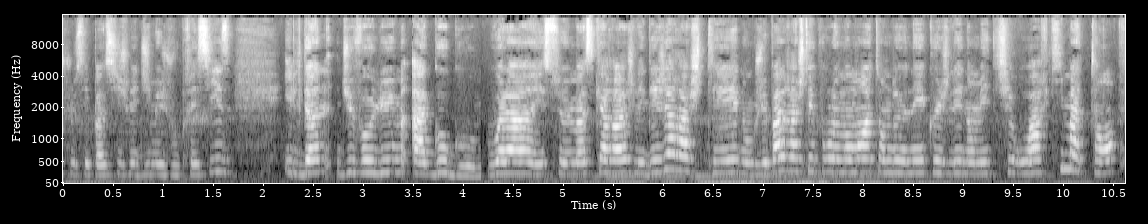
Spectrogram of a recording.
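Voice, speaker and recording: A high-pitched woman reviewing products she has used up in a casual vlog. She talks to her viewers in a chatty, frank way, often pausing with fillers and correcting herself mid-sentence. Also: fairly bright tone. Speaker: beauty vlogger.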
